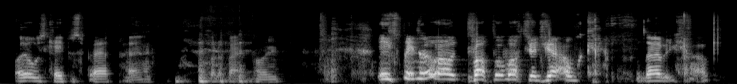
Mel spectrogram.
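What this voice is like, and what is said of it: Comic character voice. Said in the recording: “Gary Poundland ... do the voice?”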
